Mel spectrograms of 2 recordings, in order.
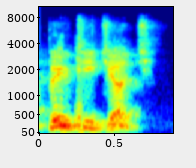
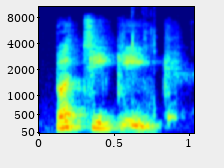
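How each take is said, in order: First: The name ends with a soft 'judge' sound. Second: The name ends with a hard 'geek' sound. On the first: The speaker calls it right. "That that's how you pronounce it" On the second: The speaker calls it wrong. "like something really weird"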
